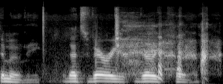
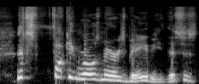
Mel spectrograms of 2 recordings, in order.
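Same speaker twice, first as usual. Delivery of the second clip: furious, fed-up, livid outburst, higher pitch; 6 semitones higher than usual. Retelling a reply to the fiance while watching the film: retelling own angry reply.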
